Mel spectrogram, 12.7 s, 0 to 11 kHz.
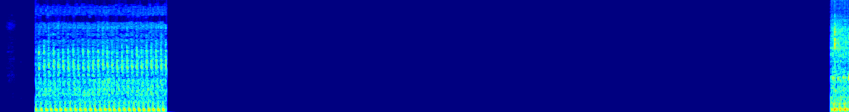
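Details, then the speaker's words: Suzuki DRZ400 single cylinder with about 25,000 km and the original exhaust, at idle: a short burst of steady thump with an even light tick, not quiet but normal and healthy. "actually to me it sounds fine uh it's not it's not quiet but uh it has the I guess here it had the original exhaust on it so you can also hear engine noise a bit more and that thing is just ticking"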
